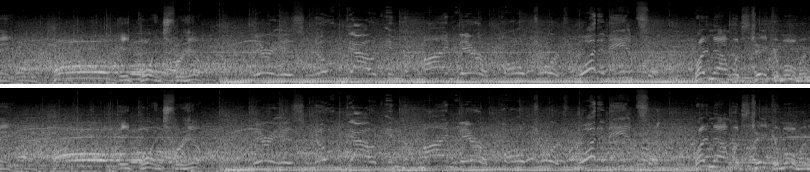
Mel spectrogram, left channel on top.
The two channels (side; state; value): both; normal; correlation 0.48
